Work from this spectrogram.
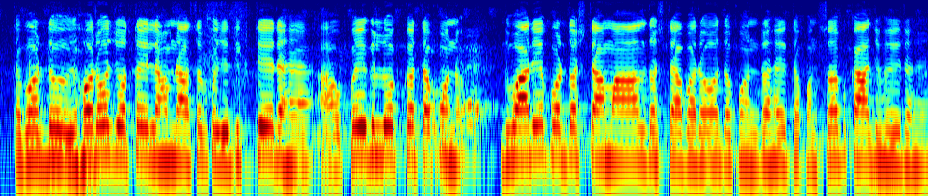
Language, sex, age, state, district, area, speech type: Maithili, female, 30-45, Bihar, Saharsa, rural, spontaneous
